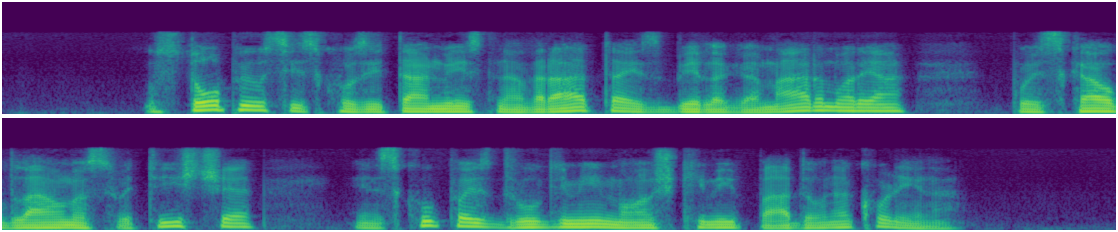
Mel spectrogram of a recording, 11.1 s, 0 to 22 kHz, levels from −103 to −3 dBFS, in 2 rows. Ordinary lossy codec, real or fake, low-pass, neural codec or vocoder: none; fake; 7.2 kHz; codec, 16 kHz, 1.1 kbps, Voila-Tokenizer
